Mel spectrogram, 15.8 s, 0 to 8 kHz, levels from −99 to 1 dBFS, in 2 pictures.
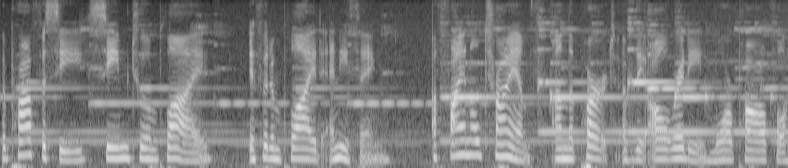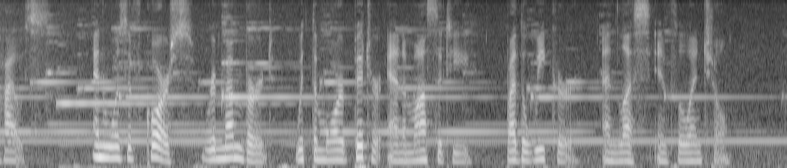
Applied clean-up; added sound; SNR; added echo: none; Wind chime; 7 dB; none.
